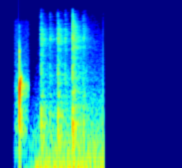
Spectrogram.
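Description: Animated intro sound effect: a single short pop, then a quick run of soft clicks lasting under a second.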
